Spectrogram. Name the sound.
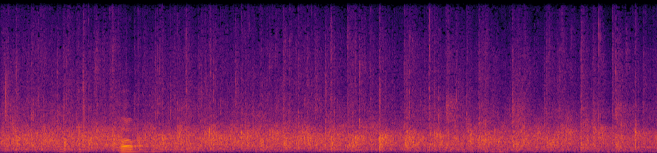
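audience applause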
